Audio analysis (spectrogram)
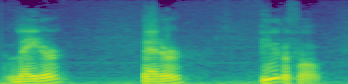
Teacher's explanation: The medial T becomes a soft D.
